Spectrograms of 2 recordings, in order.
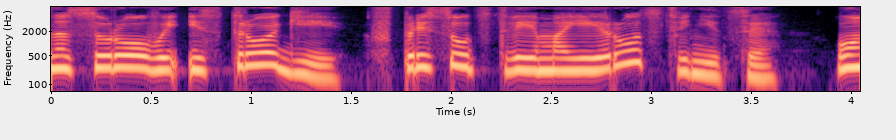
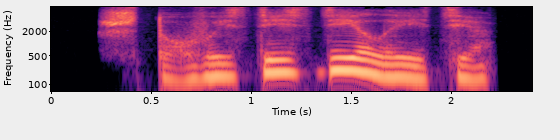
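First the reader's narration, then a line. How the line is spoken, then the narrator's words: Lowered-voice whispered question. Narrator (Russian): понизив голос до шепота, поинтересовалась я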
